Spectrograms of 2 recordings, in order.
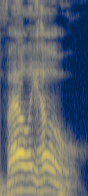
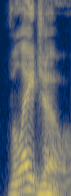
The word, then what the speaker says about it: Vallejo: sanctuary City Valley Ho California City Council names Valley Ho Vallejo wherever you want to pronounce it a safe haven for immigrants The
